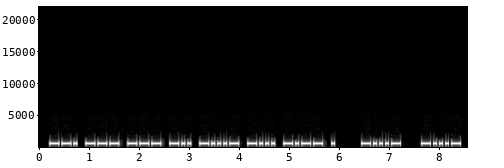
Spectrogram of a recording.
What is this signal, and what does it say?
Morse code, heard as a keyed tone, about 20 wpm, 600 Hz. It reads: GOOD<BT>BYE <BT> <BT>
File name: cw-books / winnie-the-pooh / winnie-20wpm-page-0101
